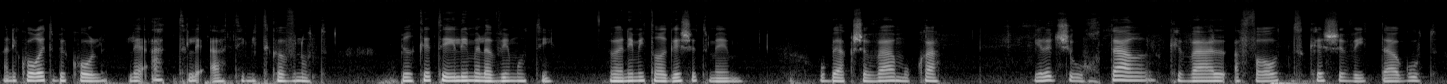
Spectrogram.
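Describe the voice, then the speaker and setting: A woman teacher narrating a personal story, soft, reflective and heartfelt. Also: deep voice, level tone.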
